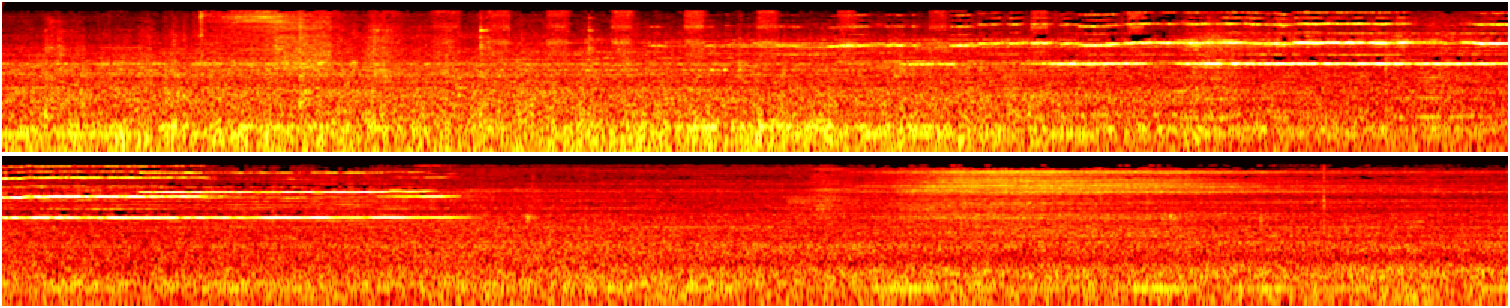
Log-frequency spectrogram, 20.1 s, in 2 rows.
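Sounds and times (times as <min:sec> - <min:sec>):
train wheels rumbling on track: 0:00.0 - 0:20.0
high wheel squeal: 0:04.1 - 0:13.2.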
